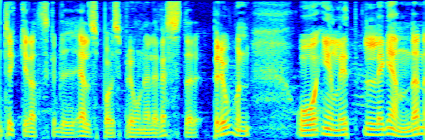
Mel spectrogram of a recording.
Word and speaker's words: Älvsborgsbron: Och den här lilla pojken säger Älvsborgsbron och då inser Torsten Henriksson att det göteborgarna kommer göra, det är att de hoppar över de här besvärliga konsonanterna i uttalet av Älvsborgsbron. Så det blir Älvsborgsbron som man beslutar att den här bron ska heta 1961.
